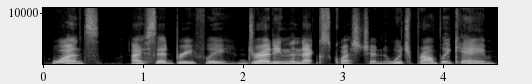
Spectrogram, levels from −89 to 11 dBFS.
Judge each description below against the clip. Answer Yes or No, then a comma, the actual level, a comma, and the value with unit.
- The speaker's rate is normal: Yes, average, 145 wpm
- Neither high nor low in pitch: No, high, 195 Hz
